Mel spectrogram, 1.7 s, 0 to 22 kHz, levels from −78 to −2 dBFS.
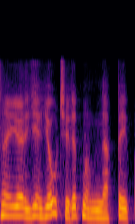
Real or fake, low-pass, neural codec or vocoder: fake; 7.2 kHz; codec, 16 kHz, 0.5 kbps, FunCodec, trained on Chinese and English, 25 frames a second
